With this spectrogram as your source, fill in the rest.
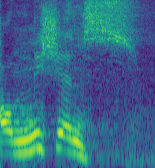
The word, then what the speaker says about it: omniscience: should say omniscience omniscient the quality the attribute is omniscience that's the pronunciation give me some credit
